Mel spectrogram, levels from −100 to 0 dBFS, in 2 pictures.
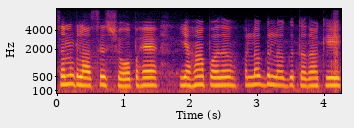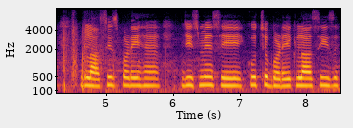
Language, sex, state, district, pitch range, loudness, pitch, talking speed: Hindi, female, Punjab, Fazilka, 230-250 Hz, -17 LUFS, 240 Hz, 125 wpm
